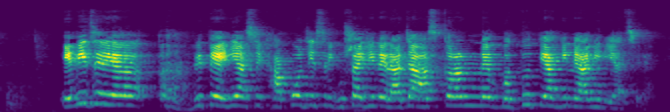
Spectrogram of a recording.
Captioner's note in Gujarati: ગળું સાફ કરે છે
